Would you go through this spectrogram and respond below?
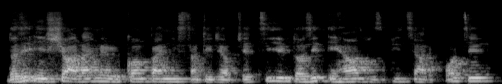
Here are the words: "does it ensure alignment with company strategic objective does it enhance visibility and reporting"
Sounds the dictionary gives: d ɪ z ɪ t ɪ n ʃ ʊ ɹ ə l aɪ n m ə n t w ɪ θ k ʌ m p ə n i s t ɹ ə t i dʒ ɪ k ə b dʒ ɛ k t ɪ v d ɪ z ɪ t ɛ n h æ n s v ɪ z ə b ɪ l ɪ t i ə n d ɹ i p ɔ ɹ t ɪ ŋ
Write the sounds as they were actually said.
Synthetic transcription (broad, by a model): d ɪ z ɪ t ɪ n ʃ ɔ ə l aɪ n m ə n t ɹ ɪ k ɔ m p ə n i s t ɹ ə t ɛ dʒ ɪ ə b dʒ ɛ k t ɪ v d ɪ z ɪ t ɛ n h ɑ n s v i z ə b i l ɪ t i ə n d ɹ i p ɔ t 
